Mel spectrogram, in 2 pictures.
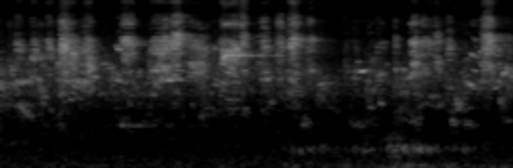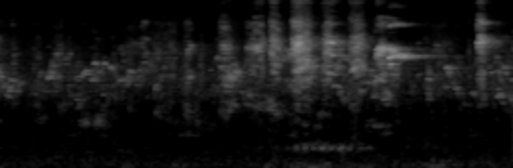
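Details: Budgerigars chirp and chatter without a break, a bright, crowded stream of quick high notes and buzzy twitters with regular loud peaks.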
